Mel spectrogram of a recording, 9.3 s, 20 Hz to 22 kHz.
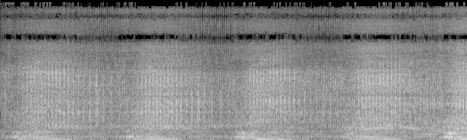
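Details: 2005 Ford Focus 2 pre-facelift, 1.6 Duratec HXDA, about 130,000 km, hot engine: revs rise and fall, light irregular knock as revs drop on throttle lift-off; unknown knock, cause not pinned down.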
